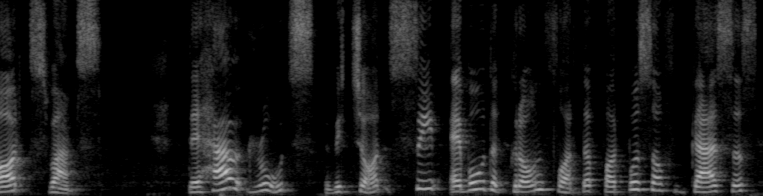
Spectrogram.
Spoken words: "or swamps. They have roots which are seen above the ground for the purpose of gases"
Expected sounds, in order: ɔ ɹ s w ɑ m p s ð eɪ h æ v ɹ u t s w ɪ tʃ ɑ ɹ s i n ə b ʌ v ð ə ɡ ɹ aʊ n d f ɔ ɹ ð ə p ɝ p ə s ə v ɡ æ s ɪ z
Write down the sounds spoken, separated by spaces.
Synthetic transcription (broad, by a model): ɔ ɹ s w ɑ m s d eɪ h æ v ɹ u t s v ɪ tʃ ɑ ɹ s i n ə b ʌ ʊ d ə ɡ ɹ aʊ n d f ɔ ɹ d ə p ɝ p ə s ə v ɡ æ s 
